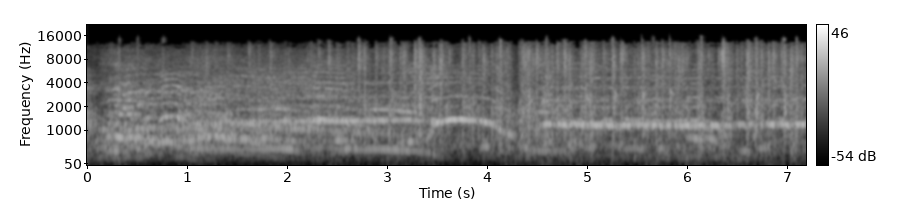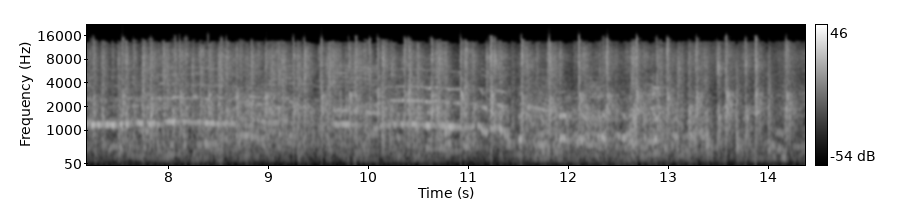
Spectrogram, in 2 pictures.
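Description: Spectators clap their hands rapidly.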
